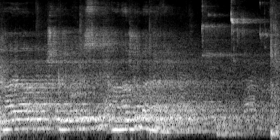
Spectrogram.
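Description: A crowd of spectators shouts and chants loudly.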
